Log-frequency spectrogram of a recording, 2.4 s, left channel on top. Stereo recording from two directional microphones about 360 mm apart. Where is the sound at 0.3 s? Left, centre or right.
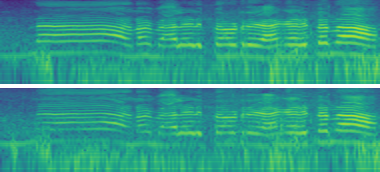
Centre.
